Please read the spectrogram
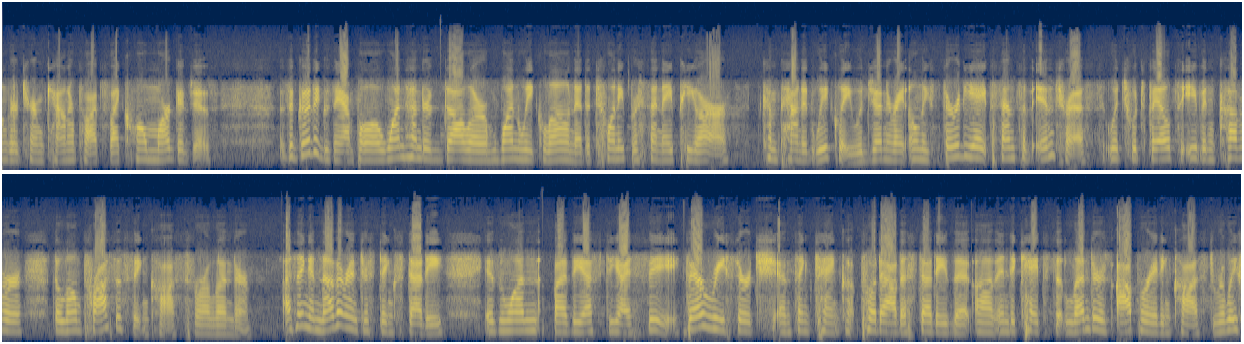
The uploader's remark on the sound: An in-depth telephone interview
